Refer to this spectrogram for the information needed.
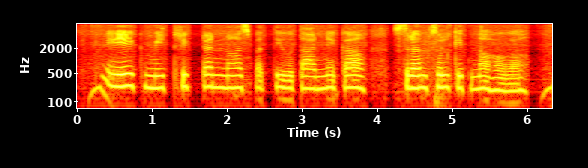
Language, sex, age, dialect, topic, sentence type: Hindi, female, 18-24, Awadhi Bundeli, agriculture, question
